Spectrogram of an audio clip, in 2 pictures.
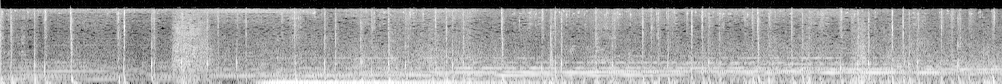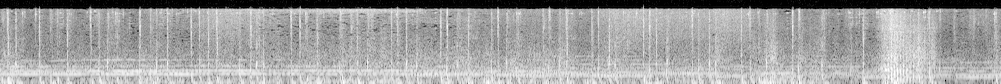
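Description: Hooves clip-clop steadily from a horse being ridden, close and continuous, with a few faint rider sounds and a brief louder thump near the end.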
